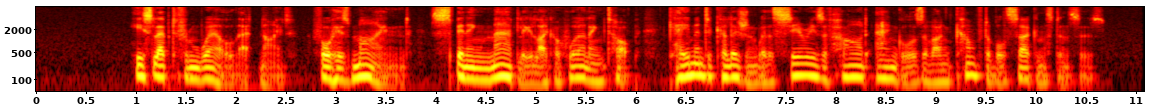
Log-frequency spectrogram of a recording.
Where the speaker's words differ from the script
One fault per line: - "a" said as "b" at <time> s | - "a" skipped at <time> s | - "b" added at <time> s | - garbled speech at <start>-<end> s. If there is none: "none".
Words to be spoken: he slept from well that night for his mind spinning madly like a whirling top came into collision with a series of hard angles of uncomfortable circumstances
none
